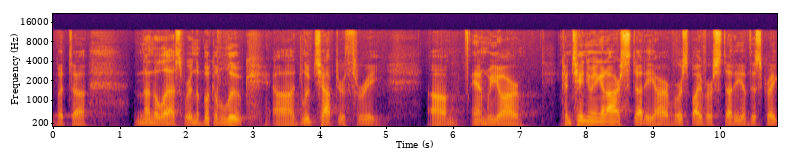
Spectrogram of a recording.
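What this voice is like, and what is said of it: Slightly sick-sounding voice. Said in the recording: “apologize for my voice. I caught a cold this week ... it does affect my voice a little bit”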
